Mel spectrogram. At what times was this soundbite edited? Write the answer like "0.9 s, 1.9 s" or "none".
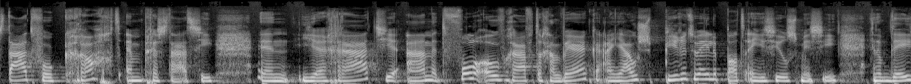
none

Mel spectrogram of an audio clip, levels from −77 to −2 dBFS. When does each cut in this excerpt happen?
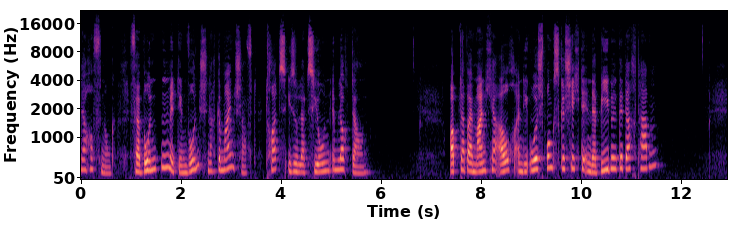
none

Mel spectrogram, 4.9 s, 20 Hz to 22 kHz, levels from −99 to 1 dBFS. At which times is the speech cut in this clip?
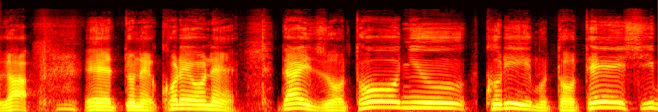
3.6 s

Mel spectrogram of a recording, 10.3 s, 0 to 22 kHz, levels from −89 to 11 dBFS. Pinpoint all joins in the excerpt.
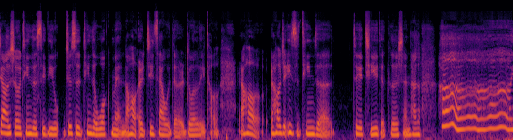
none

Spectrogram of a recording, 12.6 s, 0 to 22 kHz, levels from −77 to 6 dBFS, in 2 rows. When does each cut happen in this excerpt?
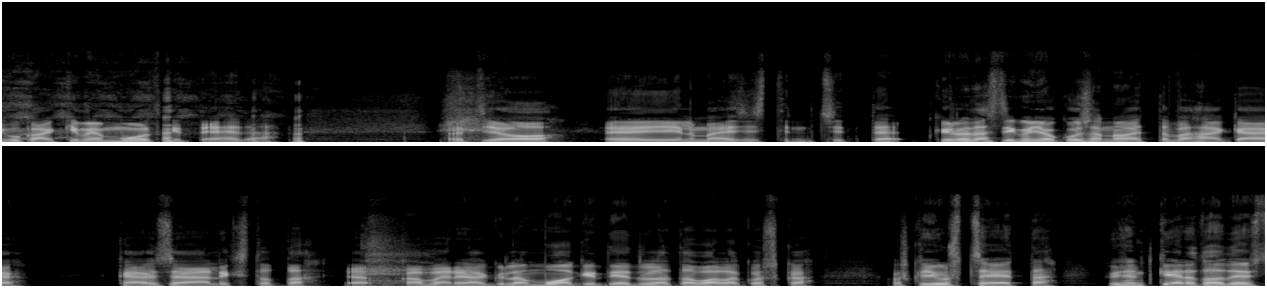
4.6 s

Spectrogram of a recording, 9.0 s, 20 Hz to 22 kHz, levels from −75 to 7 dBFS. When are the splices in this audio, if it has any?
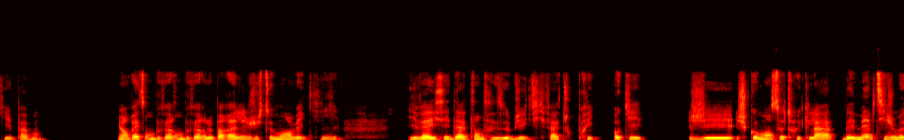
1.7 s, 3.1 s, 6.1 s

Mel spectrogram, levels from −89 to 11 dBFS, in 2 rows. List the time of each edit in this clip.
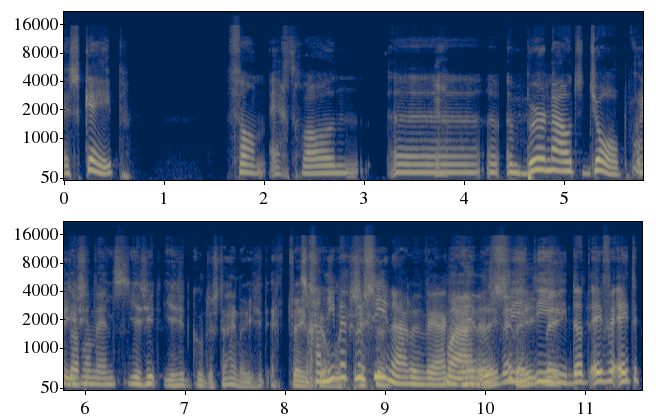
9.6 s

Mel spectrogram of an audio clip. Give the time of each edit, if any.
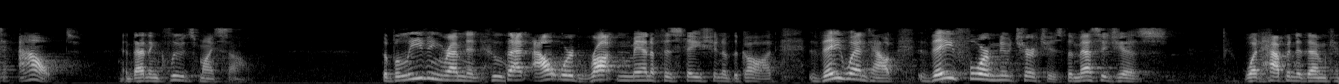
5.1 s, 7.4 s

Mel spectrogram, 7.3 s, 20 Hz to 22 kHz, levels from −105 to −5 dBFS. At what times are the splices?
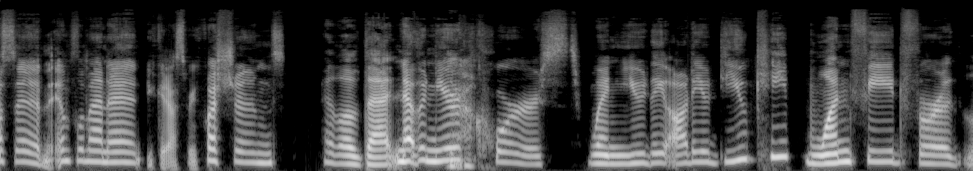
4.9 s

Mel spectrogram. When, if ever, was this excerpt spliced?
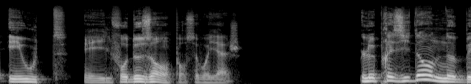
none

